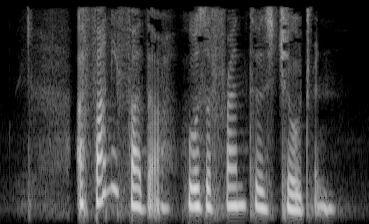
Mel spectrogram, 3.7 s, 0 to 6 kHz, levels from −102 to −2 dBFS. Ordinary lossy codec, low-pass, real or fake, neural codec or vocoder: MP3, 32 kbps; 5.4 kHz; real; none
